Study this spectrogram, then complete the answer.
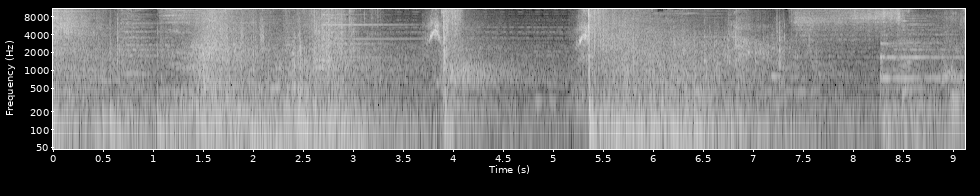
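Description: Bombarda spell explosions in a Harry Potter video game: deep booming blasts with heavy low thuds, one big burst around the middle and another near the end, over dense, continuous game noise.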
